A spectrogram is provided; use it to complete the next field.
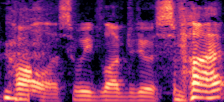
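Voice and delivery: ordinary talk, nothing marked

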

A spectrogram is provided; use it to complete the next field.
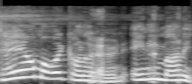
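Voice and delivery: put-on ranting voice. Retelling a player complaining to his caddy that they can't play: imitating someone ranting. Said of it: "all I could hear him is ranting".

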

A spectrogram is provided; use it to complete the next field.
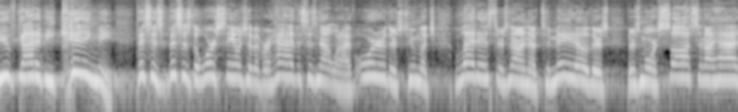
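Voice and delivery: loud, high, angry ranting yell. Retelling a customer complaining to the cashier, imitating an angry yelling customer. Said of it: "she is mad. / she just starts yelling".

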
